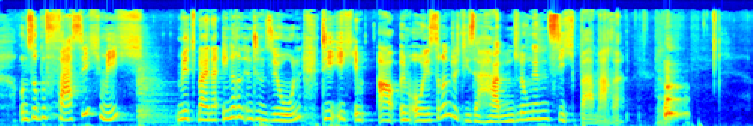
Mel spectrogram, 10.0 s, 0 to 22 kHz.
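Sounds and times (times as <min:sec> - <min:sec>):
speech: 0:00.3 - 0:09.0
dog barking: 0:08.8 - 0:09.2.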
